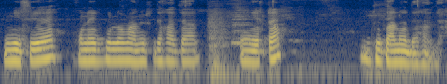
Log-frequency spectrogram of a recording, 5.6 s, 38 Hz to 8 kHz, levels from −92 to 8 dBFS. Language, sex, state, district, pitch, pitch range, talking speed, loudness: Bengali, female, Assam, Hailakandi, 170 Hz, 155-175 Hz, 105 wpm, -17 LUFS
